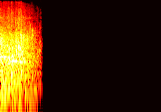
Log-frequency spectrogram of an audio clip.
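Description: Audience applause fading out within the first half second, then complete silence.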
